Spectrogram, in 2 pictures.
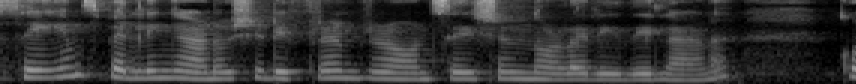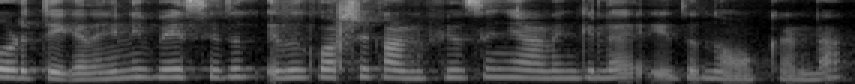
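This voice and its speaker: Woman, Malayali accent, fairly high voice, patient exam-prep teacher, checks in with listeners. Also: gravelly, dark tone. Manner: explains step by step, often checking in with listeners.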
